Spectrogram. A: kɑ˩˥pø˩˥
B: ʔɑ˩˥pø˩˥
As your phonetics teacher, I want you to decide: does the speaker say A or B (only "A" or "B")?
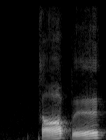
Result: A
